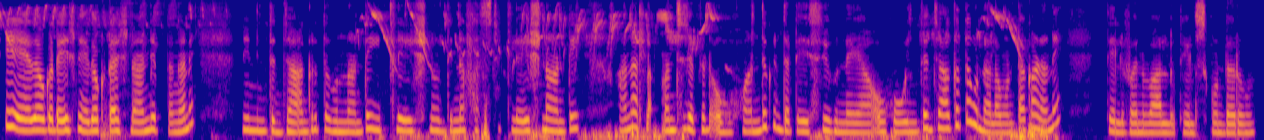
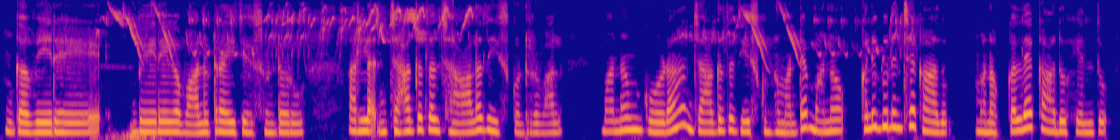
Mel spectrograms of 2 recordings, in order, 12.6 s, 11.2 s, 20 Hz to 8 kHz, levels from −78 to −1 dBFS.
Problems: background sounds at intervals, background conversations at intervals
